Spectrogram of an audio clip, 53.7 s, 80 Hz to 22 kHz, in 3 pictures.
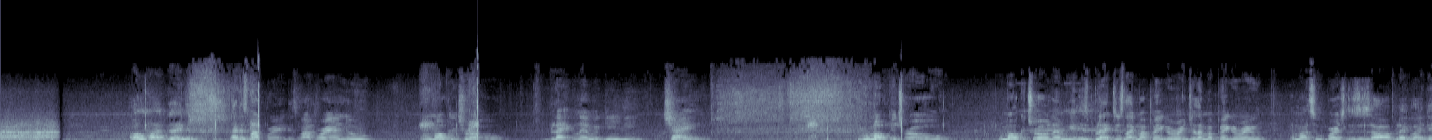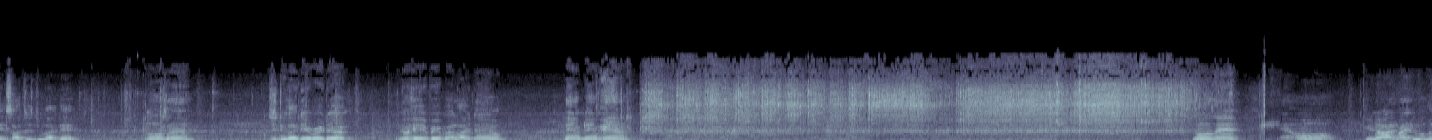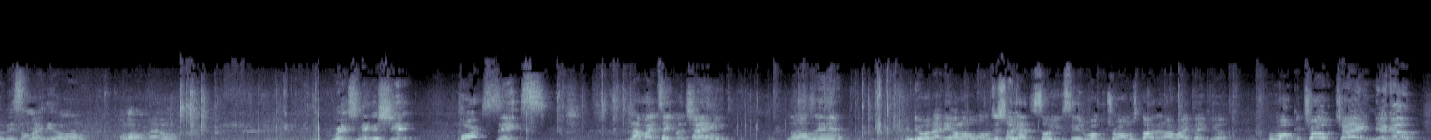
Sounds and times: Inside, small room: 0.0s - 53.6s.

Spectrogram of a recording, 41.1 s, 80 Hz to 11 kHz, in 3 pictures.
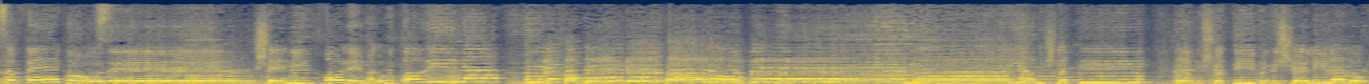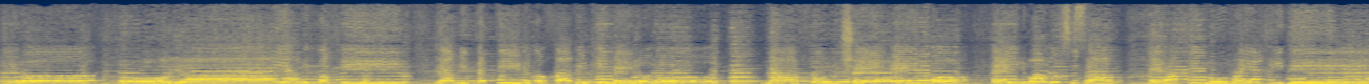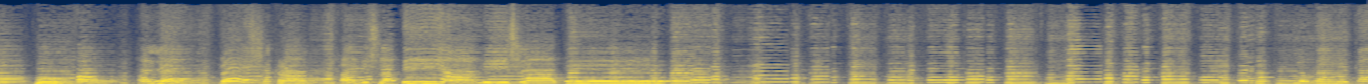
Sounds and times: Singing: 0.0s - 34.2s, 40.3s - 41.0s
Music: 0.0s - 41.0s.

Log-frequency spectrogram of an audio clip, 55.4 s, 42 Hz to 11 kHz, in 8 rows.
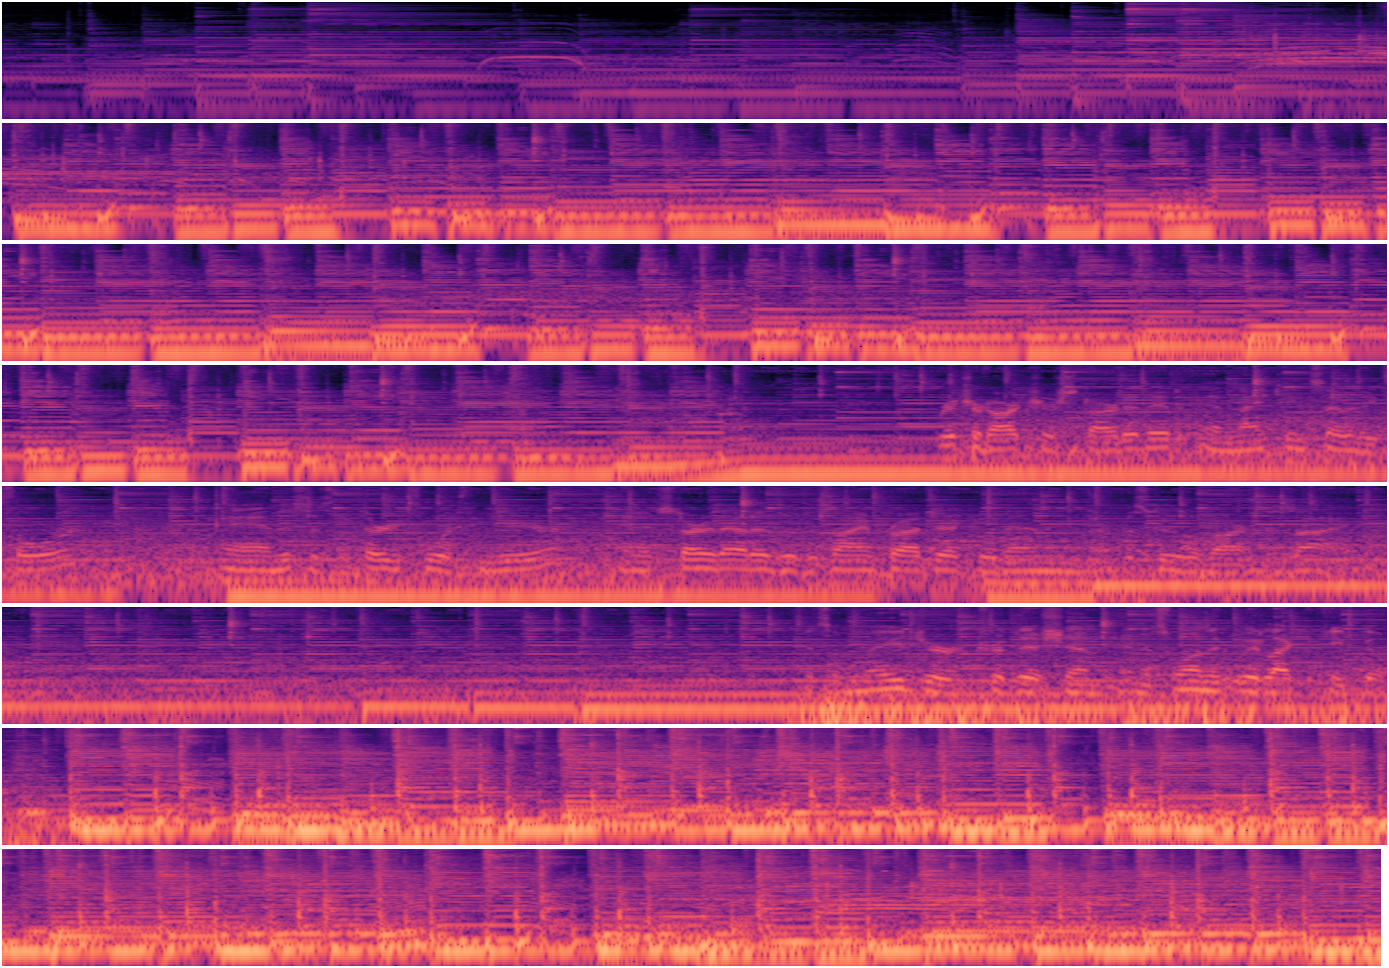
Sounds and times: Music: 0.0s - 55.3s
Speech: 25.4s - 28.1s, 28.8s - 34.5s, 38.6s - 41.8s.

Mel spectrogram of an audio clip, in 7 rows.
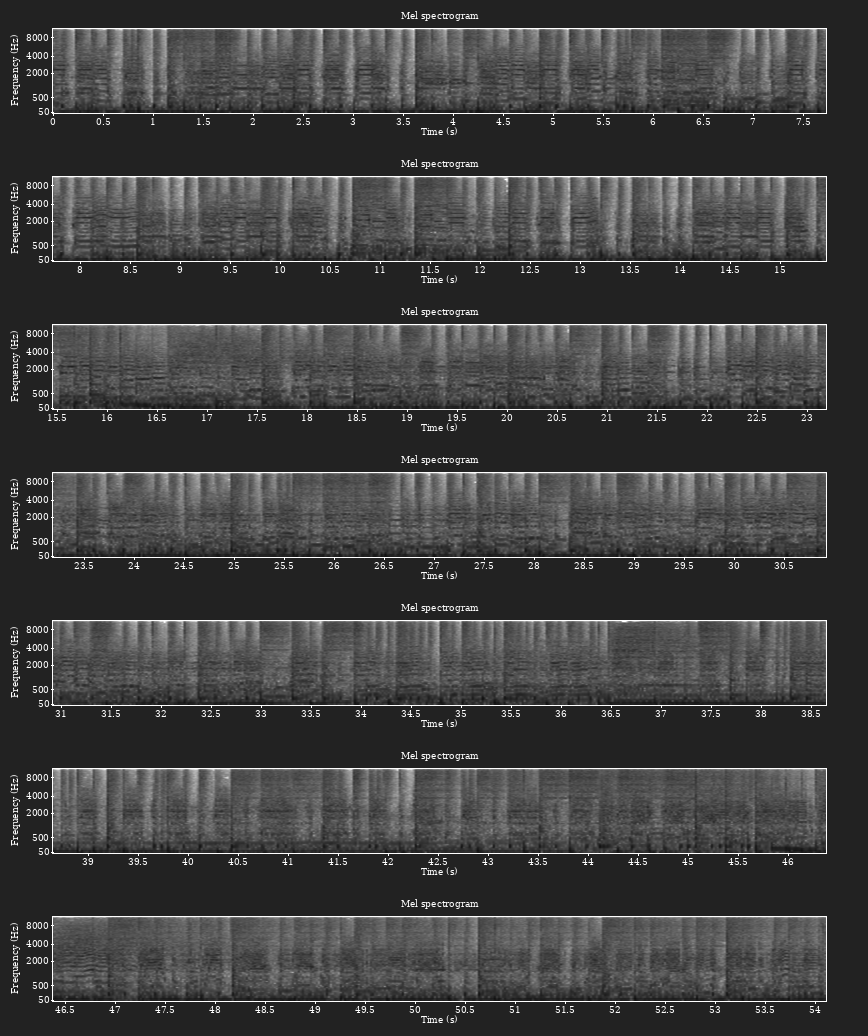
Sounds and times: Music: 0.0s - 54.1s.

